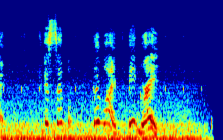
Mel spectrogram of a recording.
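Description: A young woman speaks cheerfully and close up.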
